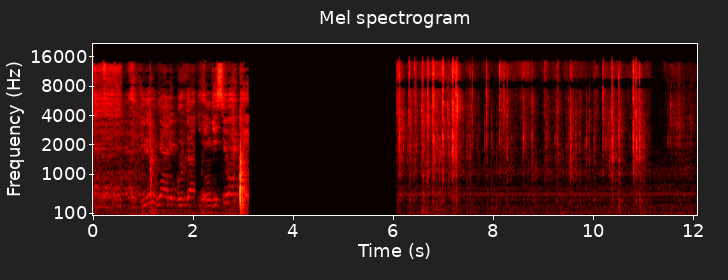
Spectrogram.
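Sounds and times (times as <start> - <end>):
paper packet crinkling: 6.1 - 12.0.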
